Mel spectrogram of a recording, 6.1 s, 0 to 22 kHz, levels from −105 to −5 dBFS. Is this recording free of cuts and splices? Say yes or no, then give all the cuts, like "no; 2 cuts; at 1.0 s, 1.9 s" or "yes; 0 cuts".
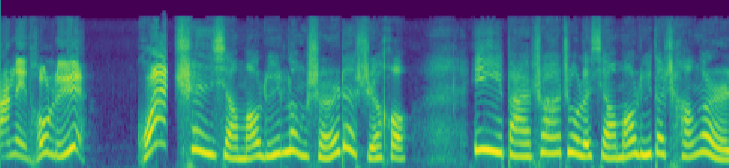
no; 2 cuts; at 1.4 s, 3.8 s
